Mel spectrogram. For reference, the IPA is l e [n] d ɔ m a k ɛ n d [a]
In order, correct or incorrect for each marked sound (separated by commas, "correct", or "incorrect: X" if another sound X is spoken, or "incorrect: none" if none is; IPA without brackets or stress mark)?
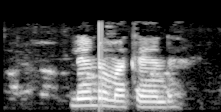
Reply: correct, incorrect: ɛ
